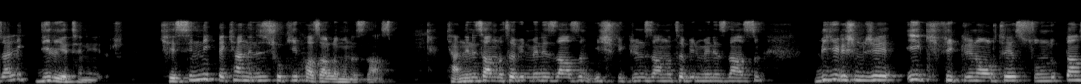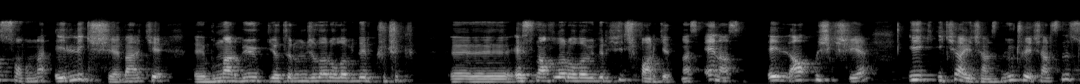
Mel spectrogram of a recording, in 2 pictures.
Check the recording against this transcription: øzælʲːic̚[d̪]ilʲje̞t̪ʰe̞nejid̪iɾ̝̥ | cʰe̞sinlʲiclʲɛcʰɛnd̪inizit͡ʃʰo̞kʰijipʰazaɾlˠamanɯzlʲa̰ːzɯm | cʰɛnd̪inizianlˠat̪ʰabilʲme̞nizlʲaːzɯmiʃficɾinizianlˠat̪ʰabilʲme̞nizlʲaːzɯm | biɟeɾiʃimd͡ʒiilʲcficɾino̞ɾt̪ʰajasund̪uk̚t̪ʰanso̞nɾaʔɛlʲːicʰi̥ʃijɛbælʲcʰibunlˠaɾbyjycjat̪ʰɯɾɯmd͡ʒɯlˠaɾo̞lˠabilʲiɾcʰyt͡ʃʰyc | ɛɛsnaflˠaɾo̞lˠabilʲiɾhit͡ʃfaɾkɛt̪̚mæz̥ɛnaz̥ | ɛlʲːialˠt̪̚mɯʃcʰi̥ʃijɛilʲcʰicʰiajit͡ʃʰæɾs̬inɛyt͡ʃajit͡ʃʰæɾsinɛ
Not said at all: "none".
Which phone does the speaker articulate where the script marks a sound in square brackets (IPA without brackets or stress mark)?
d̪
